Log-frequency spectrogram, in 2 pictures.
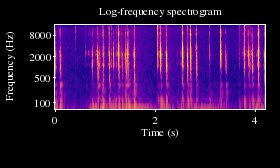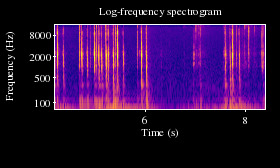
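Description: Long nails type on a clear acrylic mechanical keyboard with a transparent acrylic case and clear keycaps. Bright, crisp clicks come in quick bursts separated by short pauses, each tap dry and gone almost instantly, with a soft low thud beneath. The typing trails off quieter near the end.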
